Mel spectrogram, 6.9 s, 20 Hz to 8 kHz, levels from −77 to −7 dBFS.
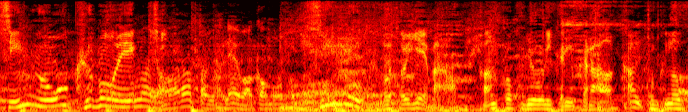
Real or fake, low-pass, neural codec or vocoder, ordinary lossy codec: fake; none; codec, 16 kHz, 4 kbps, FreqCodec, larger model; none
